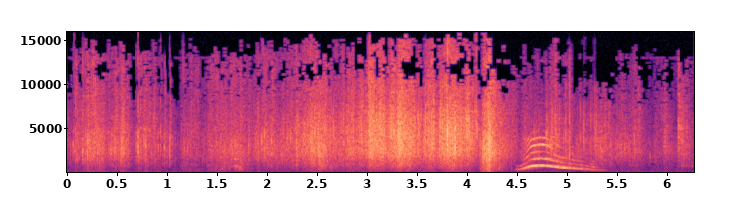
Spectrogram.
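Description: Plastic mailer and clear plastic product bags rustling and crinkling as a package is opened and its contents pulled out. About four and a half seconds in, a short vocal exclamation rises and then falls in pitch.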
